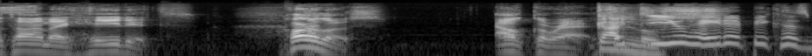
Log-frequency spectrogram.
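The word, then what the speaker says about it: Alcaraz: Oh, Carlos Alcarez. Alcaras. Nah. See, I don't like that. Mike does that all the time. I hate it. Carlos Alcarez.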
